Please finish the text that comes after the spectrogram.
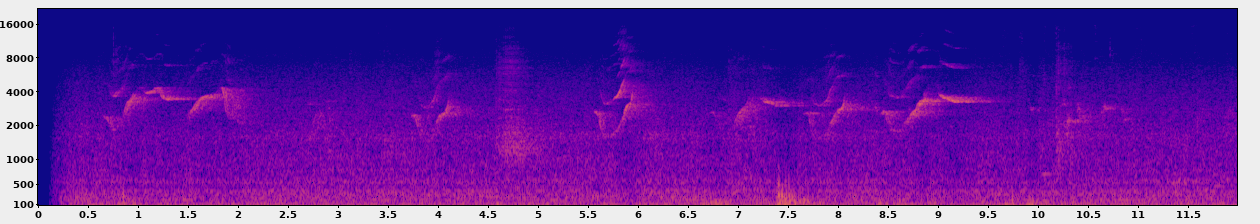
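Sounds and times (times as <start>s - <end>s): steady low rumble: 0.2s - 11.9s
birds giving whistled calls: 0.6s - 3.1s, 3.7s - 4.9s, 5.5s - 11.1s.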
